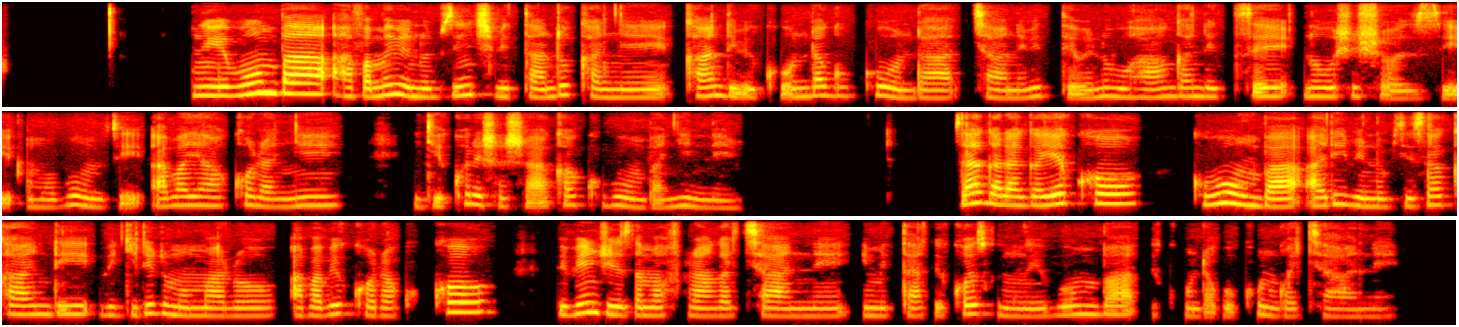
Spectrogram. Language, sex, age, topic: Kinyarwanda, female, 36-49, education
